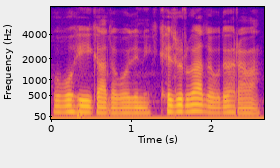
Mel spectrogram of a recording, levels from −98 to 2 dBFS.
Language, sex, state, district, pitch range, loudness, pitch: Chakma, male, Tripura, Unakoti, 110-125 Hz, -17 LUFS, 115 Hz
